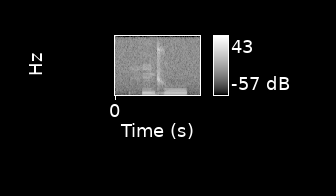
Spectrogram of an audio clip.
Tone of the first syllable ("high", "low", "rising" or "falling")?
high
